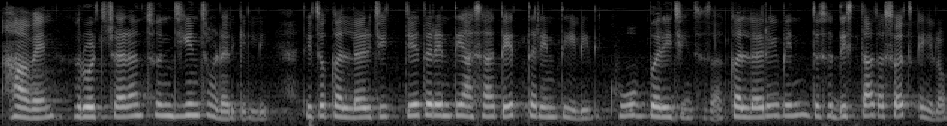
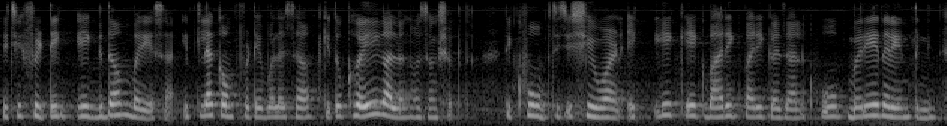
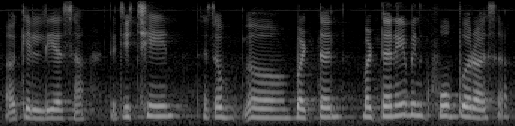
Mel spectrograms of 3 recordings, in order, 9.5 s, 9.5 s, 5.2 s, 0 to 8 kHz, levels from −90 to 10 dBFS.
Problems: none marked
